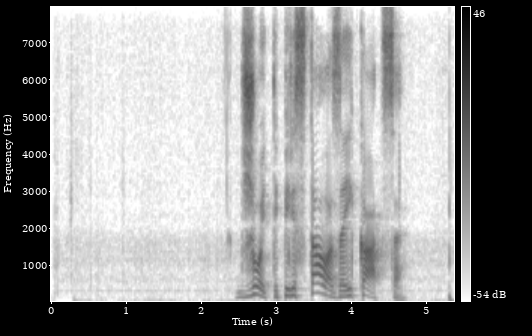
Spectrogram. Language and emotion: Russian, angry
